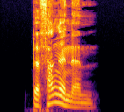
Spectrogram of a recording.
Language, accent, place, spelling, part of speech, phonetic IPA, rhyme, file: German, Germany, Berlin, befangenem, adjective, [bəˈfaŋənəm], -aŋənəm, De-befangenem.ogg
- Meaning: strong dative masculine/neuter singular of befangen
